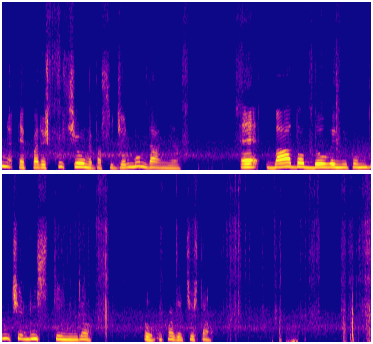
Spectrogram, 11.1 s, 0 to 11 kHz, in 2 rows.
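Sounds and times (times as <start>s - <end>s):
footsteps in dry leaves: 6.0s - 7.4s, 8.0s - 11.0s.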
